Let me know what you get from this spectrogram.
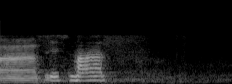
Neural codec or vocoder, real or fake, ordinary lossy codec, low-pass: codec, 16 kHz, 2 kbps, FunCodec, trained on Chinese and English, 25 frames a second; fake; AAC, 16 kbps; 7.2 kHz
